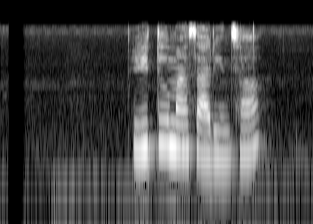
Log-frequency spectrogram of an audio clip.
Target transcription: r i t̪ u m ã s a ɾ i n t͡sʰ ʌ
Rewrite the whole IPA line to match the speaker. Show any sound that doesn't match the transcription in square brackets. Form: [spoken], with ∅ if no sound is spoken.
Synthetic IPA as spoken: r i t̪ u m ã s a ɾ i n t͡sʰ ʌ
